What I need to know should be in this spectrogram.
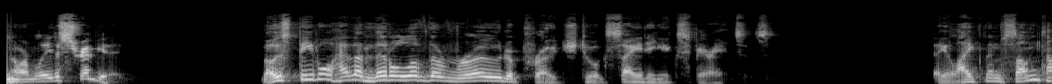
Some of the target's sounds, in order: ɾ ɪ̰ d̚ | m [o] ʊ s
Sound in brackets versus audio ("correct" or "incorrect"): correct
